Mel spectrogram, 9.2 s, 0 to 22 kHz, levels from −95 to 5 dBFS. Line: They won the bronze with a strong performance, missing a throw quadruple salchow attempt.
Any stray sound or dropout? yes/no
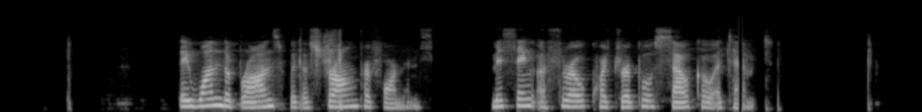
yes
